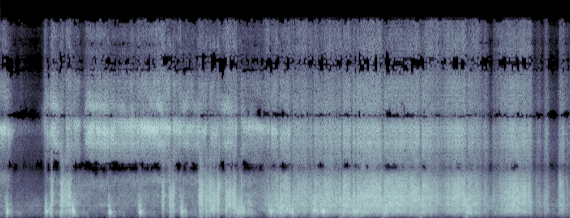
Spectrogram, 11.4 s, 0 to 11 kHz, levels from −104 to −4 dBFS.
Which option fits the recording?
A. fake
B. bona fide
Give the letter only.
A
